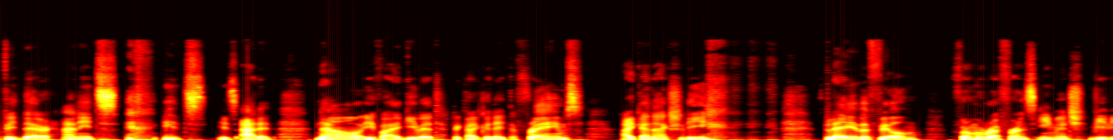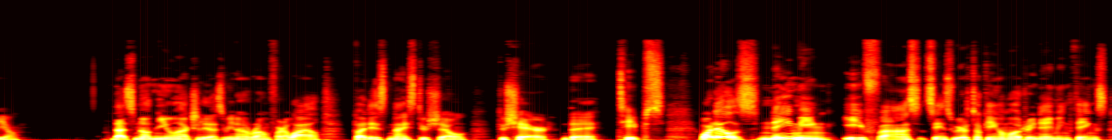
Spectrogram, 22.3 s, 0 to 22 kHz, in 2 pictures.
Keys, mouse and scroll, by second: 1.4-2.3 drag, 3.7-7.9 drag, 13.0-17.1 drag, 18.6-21.8 middle drag.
